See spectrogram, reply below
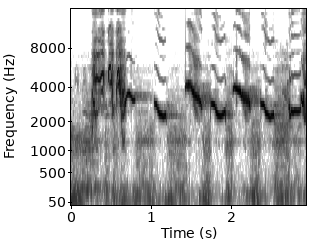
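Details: Oriental magpie-robin, agitated and showing its full repertoire, gives a scratchy burst followed by evenly spaced, loud, fluid whistled phrases that dip and rise, roughly three per second.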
